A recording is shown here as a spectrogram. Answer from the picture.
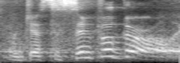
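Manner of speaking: amateur Texan impersonation with swooping pitch; Texan accent. Shown as a demonstration. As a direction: put on an exaggerated Texan accent. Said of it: "it might be a horrible impersonation".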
